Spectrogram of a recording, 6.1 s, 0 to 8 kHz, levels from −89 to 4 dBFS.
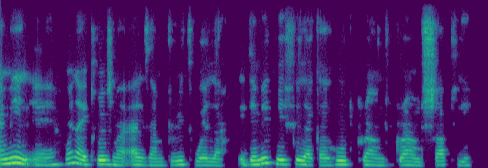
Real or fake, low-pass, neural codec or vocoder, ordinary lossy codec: real; 7.2 kHz; none; Opus, 24 kbps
